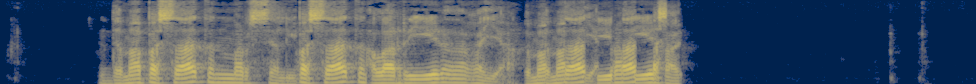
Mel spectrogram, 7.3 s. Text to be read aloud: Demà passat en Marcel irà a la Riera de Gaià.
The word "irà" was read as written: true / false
false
